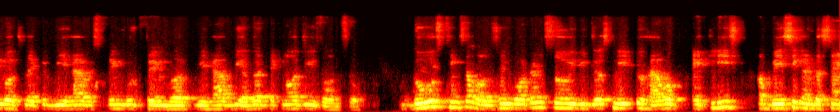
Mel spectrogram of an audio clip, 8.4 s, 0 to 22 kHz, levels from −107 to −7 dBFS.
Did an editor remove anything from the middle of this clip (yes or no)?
no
